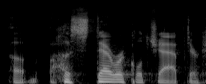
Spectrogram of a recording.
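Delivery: ordinary delivery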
